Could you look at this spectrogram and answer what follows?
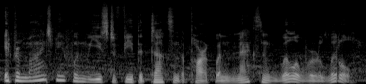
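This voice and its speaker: An actor playing a wry, easygoing elder brother in an audio drama, speaking with dry sarcasm. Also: male voice, fairly low pitch, very animated, quick pace, a little mellow. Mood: wry, amused. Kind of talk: naturalistic audio drama acting.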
